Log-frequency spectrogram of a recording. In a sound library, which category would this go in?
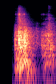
Sound effects > Objects / House appliances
